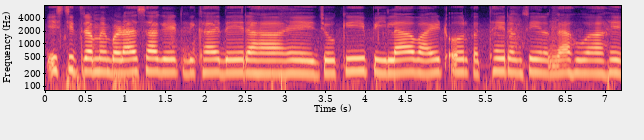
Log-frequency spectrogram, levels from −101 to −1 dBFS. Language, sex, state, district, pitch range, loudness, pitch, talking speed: Hindi, female, Gujarat, Valsad, 205-220 Hz, -14 LUFS, 210 Hz, 175 wpm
